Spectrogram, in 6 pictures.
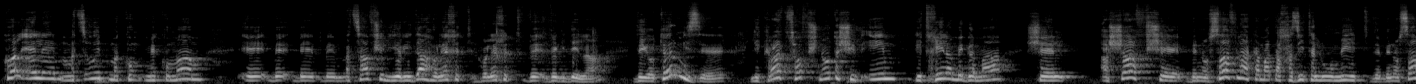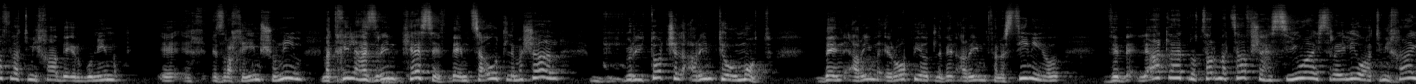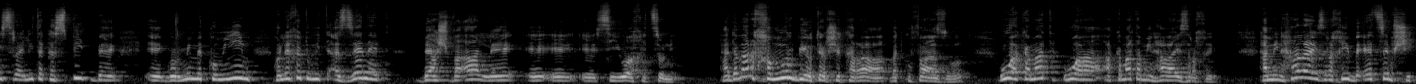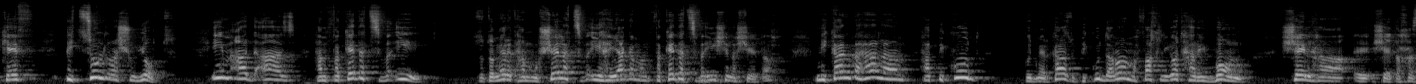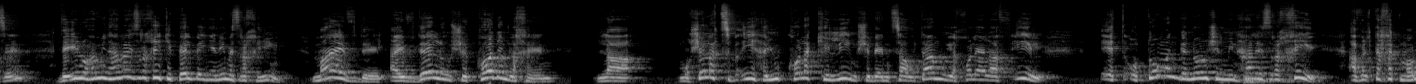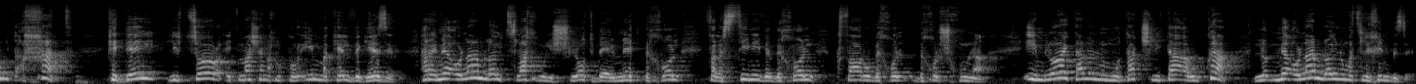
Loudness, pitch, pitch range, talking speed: -29 LUFS, 220 Hz, 185-265 Hz, 120 wpm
